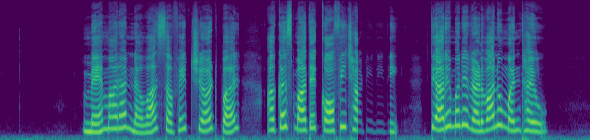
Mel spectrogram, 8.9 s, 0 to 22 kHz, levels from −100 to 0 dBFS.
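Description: At 5.37 s the speech suddenly drops out for about 0.49 s, leaving only a faint trace roughly 30 dB below normal until it returns at 5.86 s. This is an audio dropout to a faint residue. The likely cause is a break in the signal path while the following stage stayed live. The hard edges and the faint residue under the gap set it apart from a natural pause or a fade.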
